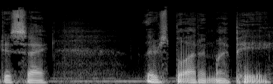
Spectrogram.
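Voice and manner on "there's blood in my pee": low, dead-level, uninflected deadpan monotone. Suggesting a line to say to door-to-door callers, in a real monotone. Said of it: "just real monotone".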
